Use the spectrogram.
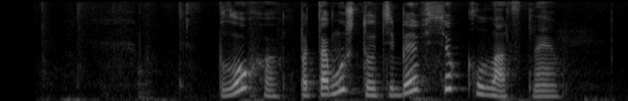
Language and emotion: Russian, positive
